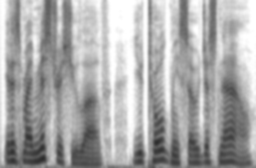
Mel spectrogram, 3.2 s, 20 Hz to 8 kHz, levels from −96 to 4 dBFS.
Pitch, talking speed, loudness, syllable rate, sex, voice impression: 130 Hz, 225 wpm, -20 LUFS, 4.6 syllables/s, male, masculine, slightly adult-like, slightly relaxed, slightly bright, soft, refreshing, calm, friendly, unique, kind, slightly modest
